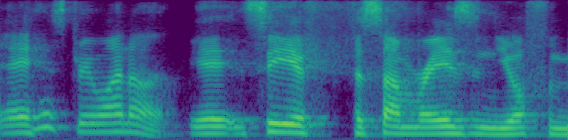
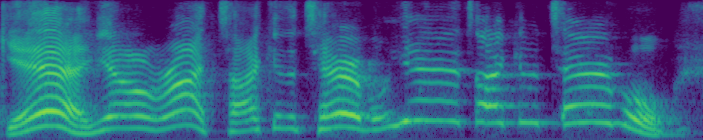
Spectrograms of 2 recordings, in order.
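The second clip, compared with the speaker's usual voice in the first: mock crowd chanting, pitched way up; cheering crowd; 13 semitones higher than usual. Crowd cheering the fighter into the ring, high excited chant. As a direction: hype him up like a roaring arena crowd. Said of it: "you hear the crowd's kinda like".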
